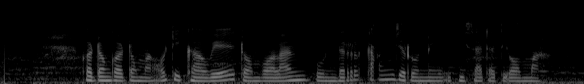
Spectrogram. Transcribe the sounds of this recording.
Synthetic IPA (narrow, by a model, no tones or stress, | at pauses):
kɔɖɔŋkɔɖɔŋmaud̪̥i̤ɡ̥ä̤weɖ̥ɔmpɔlanpund̪ərkaŋɲd͡ʒəɾuneb̥i̤sad̪̥ä̤t̪iomah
